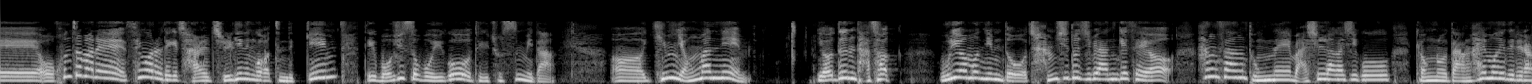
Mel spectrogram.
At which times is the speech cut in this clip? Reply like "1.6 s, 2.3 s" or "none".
none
